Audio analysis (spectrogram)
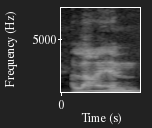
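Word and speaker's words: align: नियम नंबर 3 क्या कहता है, जब किसी वर्ड में जी के तुरंत बाद एन आता है तो जी का उच्चारण नहीं किया जाता है।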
